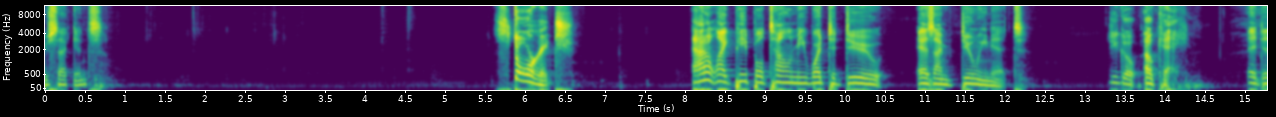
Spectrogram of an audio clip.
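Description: A middle-aged woman speaks with animation, close to a microphone.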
